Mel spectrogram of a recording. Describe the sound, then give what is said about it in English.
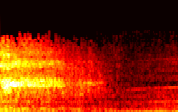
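Car tyres skid as the car swerves wildly around a bend on a rough road. A loud, hissing screech fades over about a second into a lower engine rumble. “She's driving like a maniac. Miss Erica always had pluck. Criminal insanity, more like. She's swerving like an eel.”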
